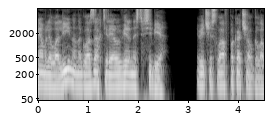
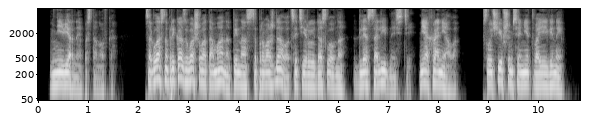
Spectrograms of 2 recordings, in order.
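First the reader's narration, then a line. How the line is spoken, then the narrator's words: Flat, expressionless tone. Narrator (Russian): ровным невыразительным тоном произнес юноша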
